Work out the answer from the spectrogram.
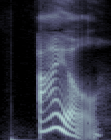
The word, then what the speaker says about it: aisle: Isle. Good. The word is spelled A I S L E, but we say isle.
